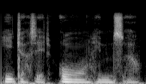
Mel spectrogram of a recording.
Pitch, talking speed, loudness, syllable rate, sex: 105 Hz, 205 wpm, -16 LUFS, 4.4 syllables/s, male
